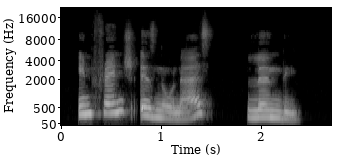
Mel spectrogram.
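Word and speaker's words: lundi: get started monday in french is known as landi landi tuesday is mardi mardi wednesday is may friday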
